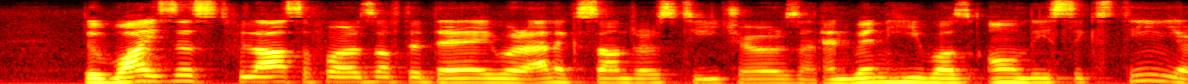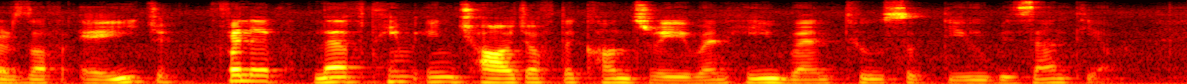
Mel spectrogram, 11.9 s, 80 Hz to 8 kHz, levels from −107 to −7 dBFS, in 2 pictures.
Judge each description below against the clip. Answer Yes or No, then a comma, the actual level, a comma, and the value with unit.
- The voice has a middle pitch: Yes, medium, 145 Hz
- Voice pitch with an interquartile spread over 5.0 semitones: No, average, 3.7 semitones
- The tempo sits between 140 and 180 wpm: Yes, average, 160 wpm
